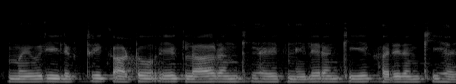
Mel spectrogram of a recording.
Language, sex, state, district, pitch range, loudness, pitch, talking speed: Hindi, male, Bihar, Jahanabad, 125-135 Hz, -37 LUFS, 130 Hz, 235 wpm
